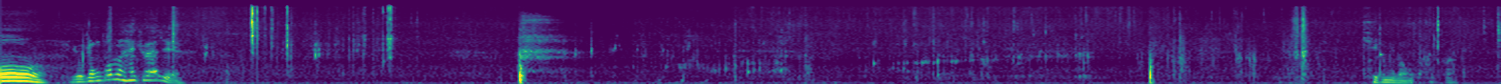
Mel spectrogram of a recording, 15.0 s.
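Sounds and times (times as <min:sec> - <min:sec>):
liquid trickling into glass: 0:05.9 - 0:11.1
beer pouring into glass: 0:05.9 - 0:11.4.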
